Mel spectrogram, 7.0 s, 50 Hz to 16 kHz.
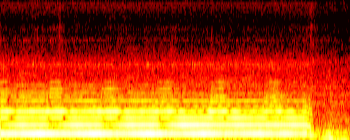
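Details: Rhino Motion Slider motor, second replacement unit, running at speed 4: loud steady buzzing drone at one fixed pitch, dropping sharply in pitch as it stops; speeds 1–3 and 5–9 run fine.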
